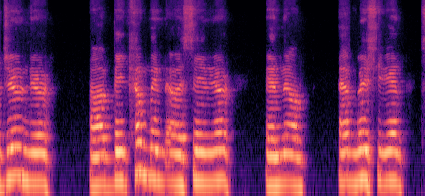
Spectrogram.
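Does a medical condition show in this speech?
Yes: ALS.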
